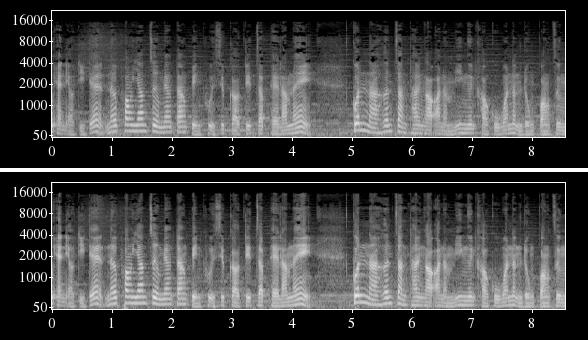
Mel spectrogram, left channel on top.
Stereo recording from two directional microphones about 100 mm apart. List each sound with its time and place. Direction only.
0.0 s speech: 30° right (ahead or behind)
